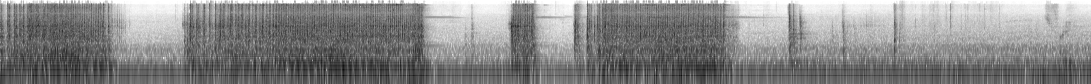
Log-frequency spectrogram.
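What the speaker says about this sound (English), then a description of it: "the head, instead of the nut, is what I'm actually going to be impacting on." Impact wrench hammering on a bolt head at a rear axle hub during a rear axle seal repair, firing in long loud rattling bursts and shorter blips separated by quieter gaps with low shop background.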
